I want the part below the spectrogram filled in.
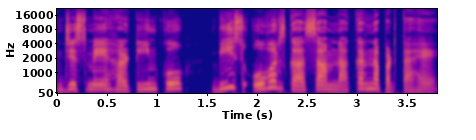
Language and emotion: Urdu, neutral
